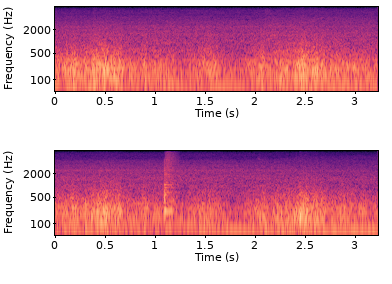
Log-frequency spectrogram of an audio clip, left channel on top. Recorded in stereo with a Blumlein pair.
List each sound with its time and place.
1.1 s a snare drum: 45° right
